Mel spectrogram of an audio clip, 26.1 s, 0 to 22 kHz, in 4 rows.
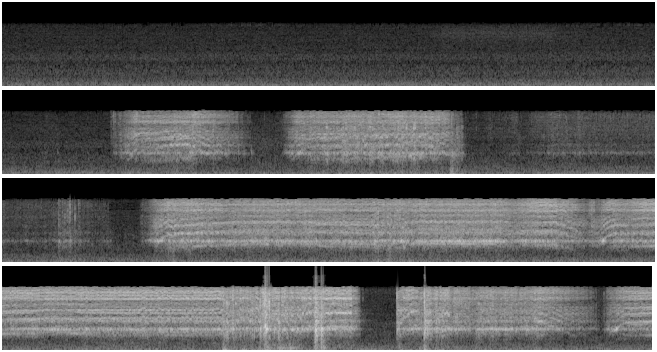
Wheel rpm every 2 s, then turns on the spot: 0, 0, 0, 10, 70, 100, 20, 130, 220, 180, 210, 180, 160.
8-10 12-14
